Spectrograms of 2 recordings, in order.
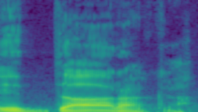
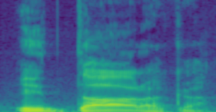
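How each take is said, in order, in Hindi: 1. यह स्वर से शुरू होता है और दोहरा d है। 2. यह स्वर से शुरू होता है और दोहरा d है।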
